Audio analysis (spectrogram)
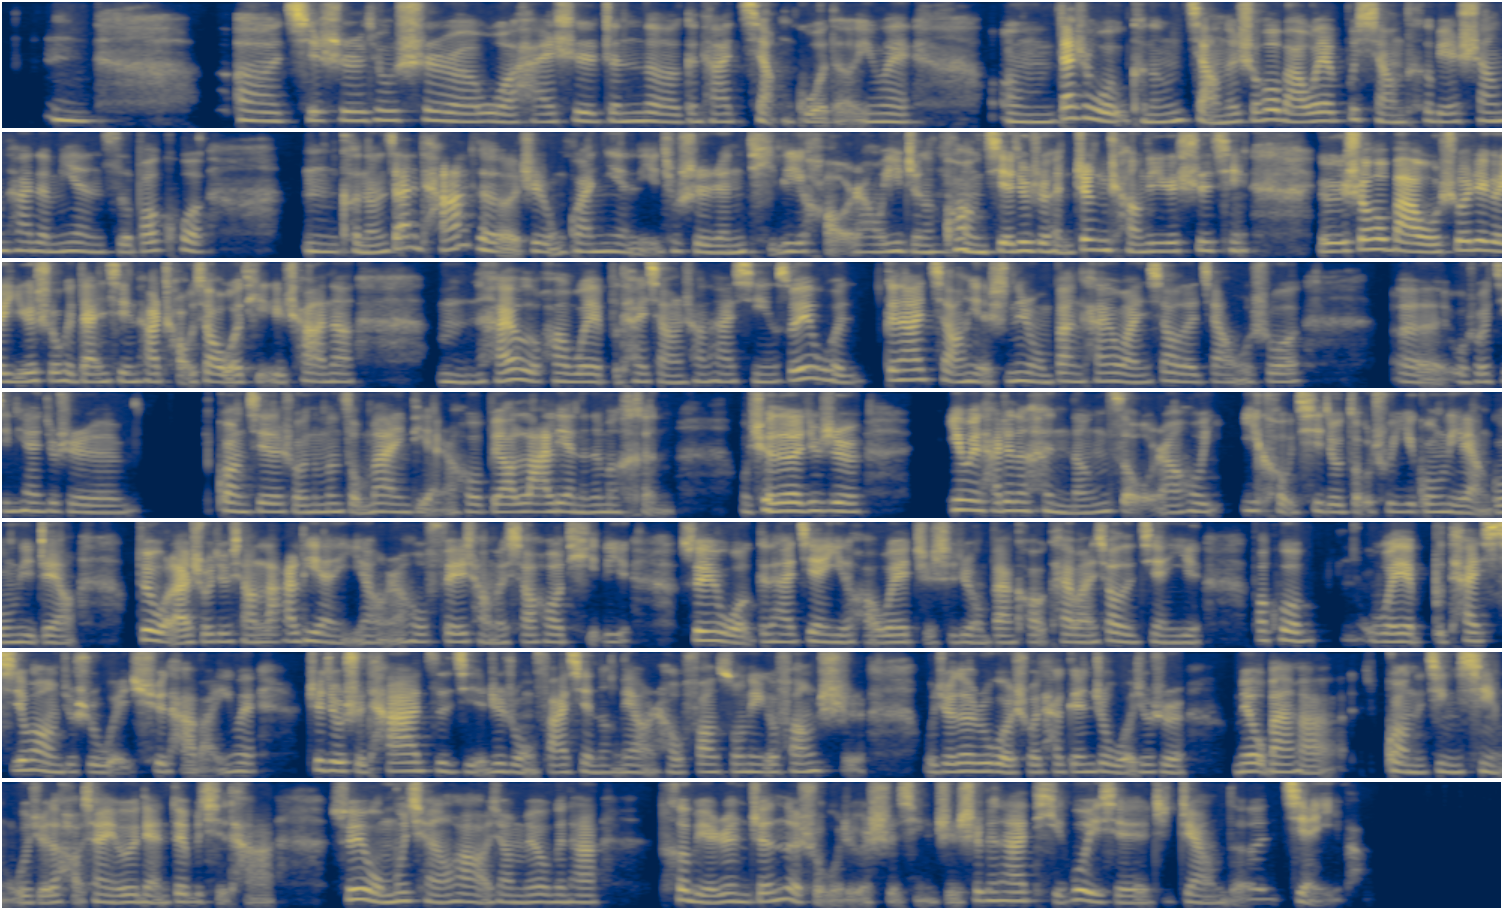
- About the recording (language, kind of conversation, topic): Chinese, advice, 我怎麼能更好地平衡社交與個人時間？
- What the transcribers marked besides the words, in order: none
